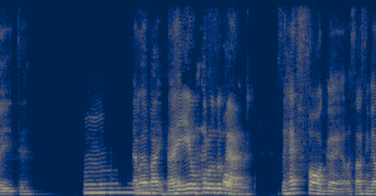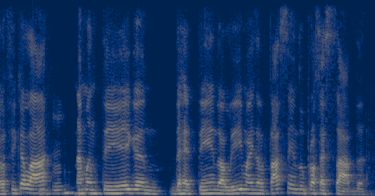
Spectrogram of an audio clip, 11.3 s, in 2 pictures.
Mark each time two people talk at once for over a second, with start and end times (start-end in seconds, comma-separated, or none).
2.0-3.6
